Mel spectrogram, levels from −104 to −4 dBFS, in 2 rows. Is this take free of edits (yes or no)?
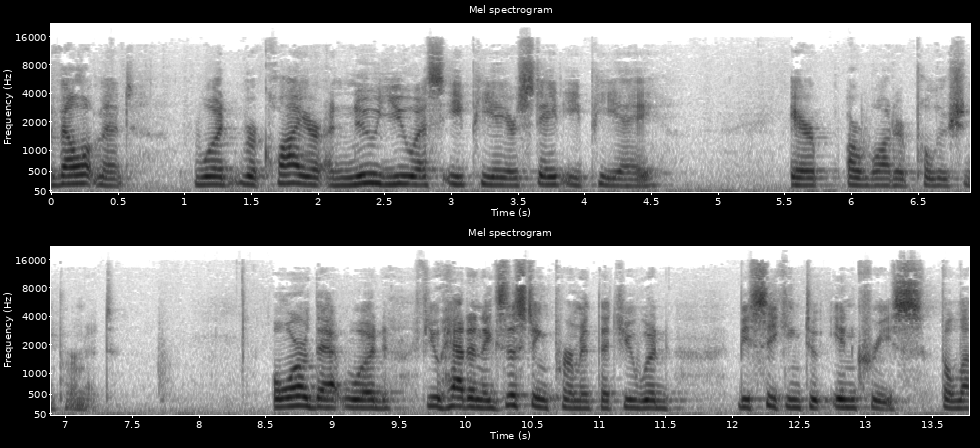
yes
